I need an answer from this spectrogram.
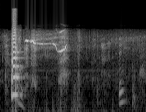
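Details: Zoey, a young husky, gives a sharp yelp followed by a high thin whine while her owner talks about going outside; softer grumbles trail off afterward.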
